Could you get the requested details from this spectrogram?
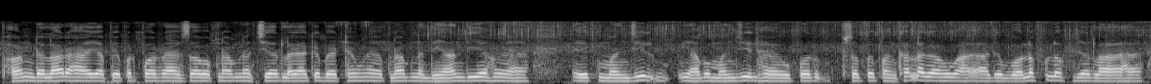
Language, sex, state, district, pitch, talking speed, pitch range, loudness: Hindi, male, Bihar, Sitamarhi, 165 Hz, 225 wpm, 155-170 Hz, -14 LUFS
